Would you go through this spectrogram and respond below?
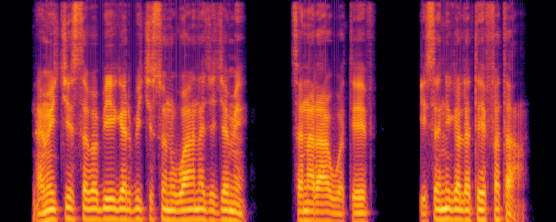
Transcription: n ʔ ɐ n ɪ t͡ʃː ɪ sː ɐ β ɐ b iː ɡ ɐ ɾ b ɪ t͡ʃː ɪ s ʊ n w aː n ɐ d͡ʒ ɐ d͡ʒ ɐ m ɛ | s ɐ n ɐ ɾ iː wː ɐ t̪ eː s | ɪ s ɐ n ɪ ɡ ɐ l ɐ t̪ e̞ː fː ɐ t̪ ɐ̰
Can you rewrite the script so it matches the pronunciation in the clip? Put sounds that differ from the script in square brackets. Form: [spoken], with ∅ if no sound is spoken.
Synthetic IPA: n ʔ ɐ [m] ɪ t͡ʃː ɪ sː ɐ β ɐ b iː ɡ ɐ ɾ b ɪ t͡ʃː ɪ s ʊ n w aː n ɐ d͡ʒ ɐ d͡ʒ ɐ m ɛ | s ɐ n ɐ ɾ [aː] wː ɐ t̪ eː [f] | ɪ s ɐ n ɪ ɡ ɐ l ɐ t̪ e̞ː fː ɐ t̪ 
